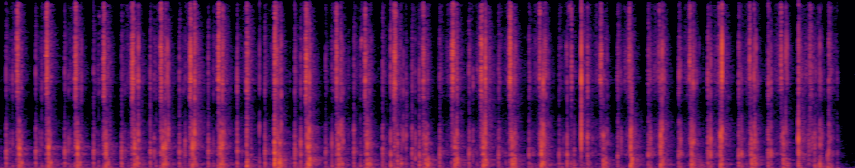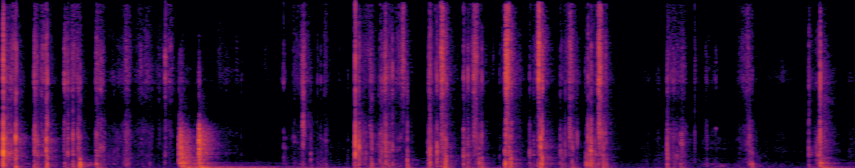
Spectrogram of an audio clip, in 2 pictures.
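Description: An oracle card deck is shuffled by hand in rapid, rhythmic riffles and flicks, close and fairly soft, with a brief pause before the shuffling resumes.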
